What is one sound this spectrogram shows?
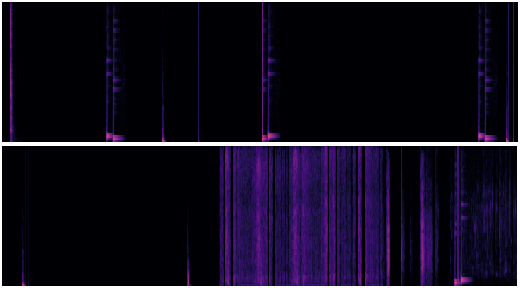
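Short, bright game menu blips sound now and then.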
